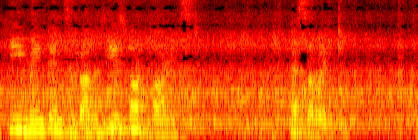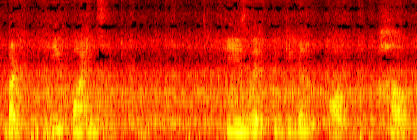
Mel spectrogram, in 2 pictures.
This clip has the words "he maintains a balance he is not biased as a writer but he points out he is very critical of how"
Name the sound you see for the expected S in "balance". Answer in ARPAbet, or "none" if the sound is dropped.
none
